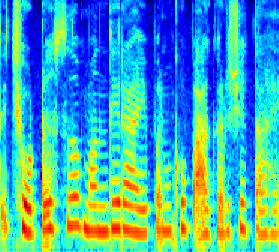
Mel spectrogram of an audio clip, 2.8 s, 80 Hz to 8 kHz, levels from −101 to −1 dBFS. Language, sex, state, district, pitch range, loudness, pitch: Marathi, female, Maharashtra, Solapur, 255-280 Hz, -20 LUFS, 275 Hz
